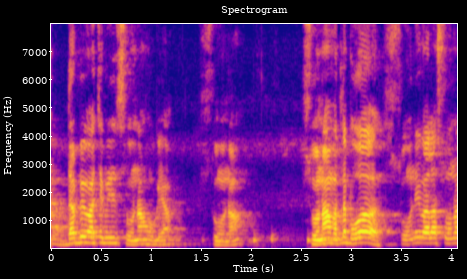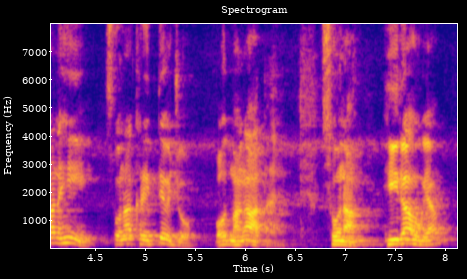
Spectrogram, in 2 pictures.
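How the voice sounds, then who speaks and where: A man teaching a live online class. He repeats words over and over, dictates slowly and drops in jokey asides. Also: a little high, a bit bright, echoey room. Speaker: Hindi teacher for exam preparation.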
